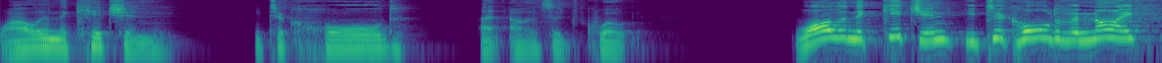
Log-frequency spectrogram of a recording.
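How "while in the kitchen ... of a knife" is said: Aussie accent, very loud and very high. Reading a news story quote aloud, in an accidental aussie accent. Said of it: "Wait, no, that's Aussie".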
